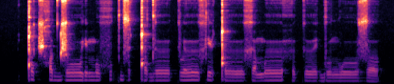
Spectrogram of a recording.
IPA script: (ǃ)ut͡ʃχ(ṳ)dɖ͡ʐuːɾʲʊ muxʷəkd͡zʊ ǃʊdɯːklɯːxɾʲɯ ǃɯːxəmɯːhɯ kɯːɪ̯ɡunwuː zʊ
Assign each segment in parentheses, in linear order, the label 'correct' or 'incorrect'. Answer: correct, incorrect

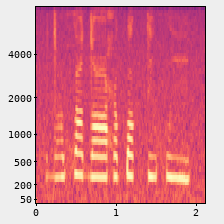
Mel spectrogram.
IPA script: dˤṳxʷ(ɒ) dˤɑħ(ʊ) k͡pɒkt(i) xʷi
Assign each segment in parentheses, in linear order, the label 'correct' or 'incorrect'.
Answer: incorrect, correct, correct

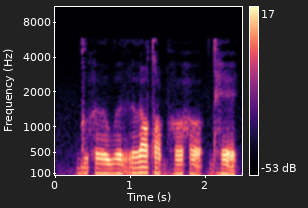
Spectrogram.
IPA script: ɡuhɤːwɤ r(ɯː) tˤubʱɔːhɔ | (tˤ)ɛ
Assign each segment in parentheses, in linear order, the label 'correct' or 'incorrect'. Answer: incorrect, incorrect

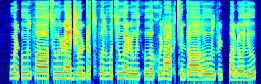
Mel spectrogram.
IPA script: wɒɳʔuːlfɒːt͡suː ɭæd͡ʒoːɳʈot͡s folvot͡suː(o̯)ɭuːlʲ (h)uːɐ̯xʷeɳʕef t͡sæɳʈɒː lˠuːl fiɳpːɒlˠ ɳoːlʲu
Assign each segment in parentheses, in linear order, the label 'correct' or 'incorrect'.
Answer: incorrect, correct

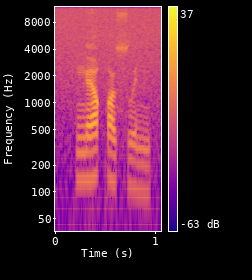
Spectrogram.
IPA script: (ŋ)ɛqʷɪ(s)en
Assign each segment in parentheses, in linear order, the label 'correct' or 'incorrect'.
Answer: correct, incorrect

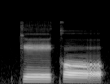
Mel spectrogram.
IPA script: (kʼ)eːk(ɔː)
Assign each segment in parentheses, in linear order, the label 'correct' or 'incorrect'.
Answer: incorrect, correct

